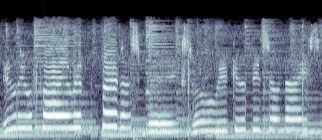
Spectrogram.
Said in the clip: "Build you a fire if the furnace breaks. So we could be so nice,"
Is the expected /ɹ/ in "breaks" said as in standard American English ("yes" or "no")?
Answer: no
